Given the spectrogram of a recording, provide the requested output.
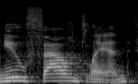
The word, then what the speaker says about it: Newfoundland: new fee is a Newfoundland and I know it sounds like I'm saying New Finland but I'm saying Newfoundland in a way that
